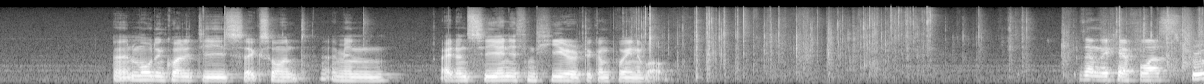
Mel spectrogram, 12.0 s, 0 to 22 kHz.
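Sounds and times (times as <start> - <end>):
plastic bags crinkling: 5.4 - 12.0.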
